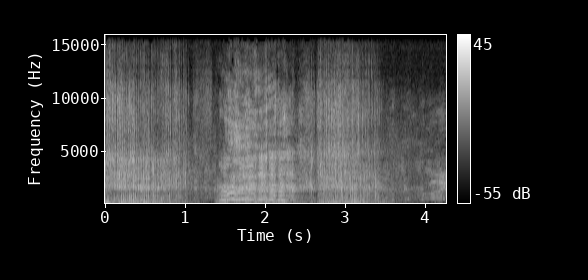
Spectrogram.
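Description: A man imitating a horse with his voice through a handheld microphone. There are two loud, rough bursts, the second carrying a wavering whinny.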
